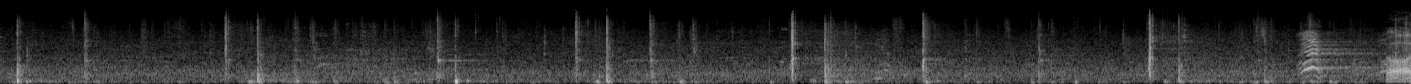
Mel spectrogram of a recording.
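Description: Badminton rally: sharp clicks of rackets striking the shuttlecock, unevenly spaced about one a second, over a low arena background. A voice rises near the end.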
